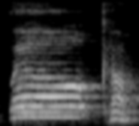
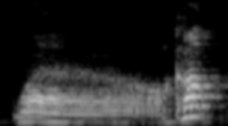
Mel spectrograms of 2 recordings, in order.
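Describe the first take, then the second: First: The word starts on a high pitch. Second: The word starts on a low pitch. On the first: "You start up high, like welcome" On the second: "or low"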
